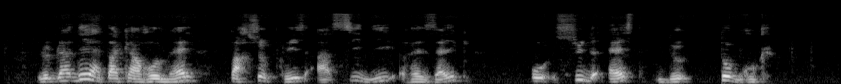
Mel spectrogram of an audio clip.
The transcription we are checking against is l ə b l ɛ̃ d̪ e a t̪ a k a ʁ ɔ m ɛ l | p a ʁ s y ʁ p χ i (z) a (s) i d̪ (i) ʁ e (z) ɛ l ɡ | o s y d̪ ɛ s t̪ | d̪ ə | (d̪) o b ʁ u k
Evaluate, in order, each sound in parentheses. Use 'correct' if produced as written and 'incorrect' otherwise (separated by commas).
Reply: correct, correct, correct, correct, incorrect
